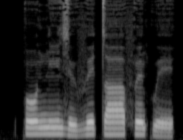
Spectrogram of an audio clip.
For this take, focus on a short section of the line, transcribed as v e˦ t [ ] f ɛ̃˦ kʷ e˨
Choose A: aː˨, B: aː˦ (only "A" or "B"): B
